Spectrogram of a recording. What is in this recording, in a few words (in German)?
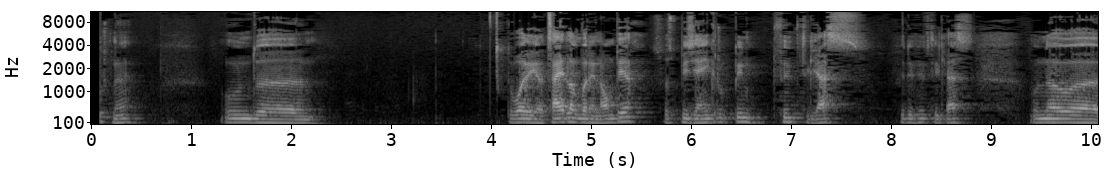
Nordbairisch Amberg mit Erwaehnung; Oberdeutsch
